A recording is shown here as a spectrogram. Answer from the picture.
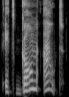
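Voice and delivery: high, loud and slow distressed announcement; extremely upset. A narrator's reading. Navigator breaking news that the beacon is out, upset. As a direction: let distress lift and stretch the words. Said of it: "She was also extremely upset".

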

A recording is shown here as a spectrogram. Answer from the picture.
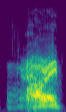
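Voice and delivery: loud, strained through gritted teeth. A narrator's reading. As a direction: force it out through clenched teeth. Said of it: "through gritted teeth".

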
